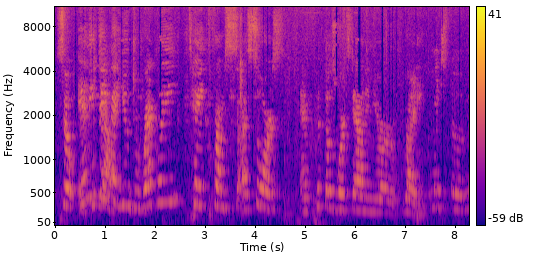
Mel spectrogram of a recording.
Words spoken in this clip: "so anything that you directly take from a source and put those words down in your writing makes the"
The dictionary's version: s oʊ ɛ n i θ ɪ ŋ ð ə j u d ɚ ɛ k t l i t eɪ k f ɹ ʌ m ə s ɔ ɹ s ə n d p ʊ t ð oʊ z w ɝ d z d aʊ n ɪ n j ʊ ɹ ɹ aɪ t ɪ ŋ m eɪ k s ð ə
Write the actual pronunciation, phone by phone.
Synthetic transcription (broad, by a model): s oʊ ɛ n i θ ɪ ŋ ð ə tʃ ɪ d ɚ ɛ k t l i t eɪ k f ɹ ʌ m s s ɔ ɹ s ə n p ʊ t ð oʊ z w ɝ d z d aʊ n ɪ n j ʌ ɹ ɹ aɪ t ɪ ŋ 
